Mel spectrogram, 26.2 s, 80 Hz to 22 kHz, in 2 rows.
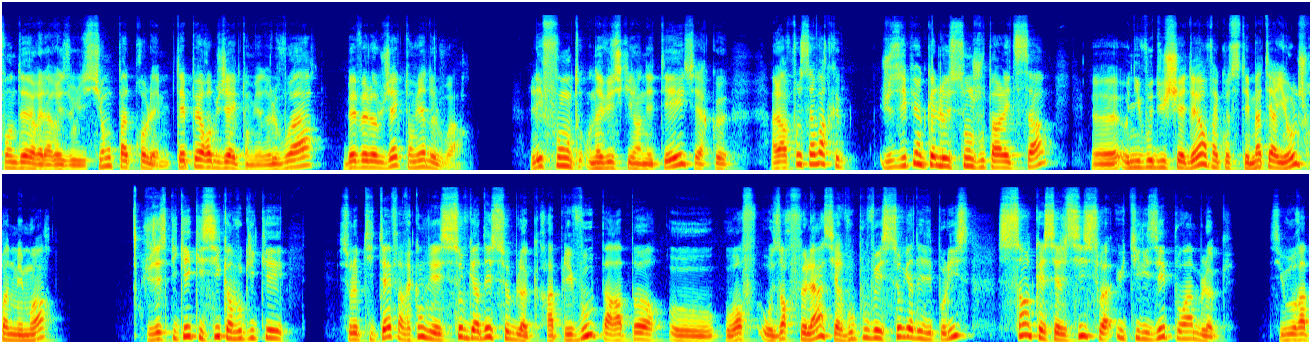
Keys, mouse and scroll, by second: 4.4-26.1 middle drag.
